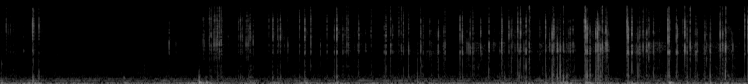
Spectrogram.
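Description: An unwrapped solid dark chocolate bar, held in both hands, is tapped and scratched across its face and edges with long acrylic nails. Quick, dry, bright clicks and scratchy strokes come in dense bursts over a steady low hum, with no ringing after each touch.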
